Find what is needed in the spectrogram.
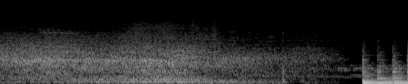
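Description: Steady outdoor background noise that fades away over about three seconds, then synthesizer background music with a steady beat cuts in sharply near the end.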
